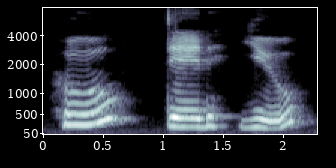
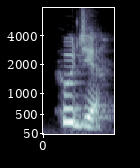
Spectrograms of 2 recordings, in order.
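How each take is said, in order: First: Did you is said as two full words. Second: Did you is reduced to a single ja sound.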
